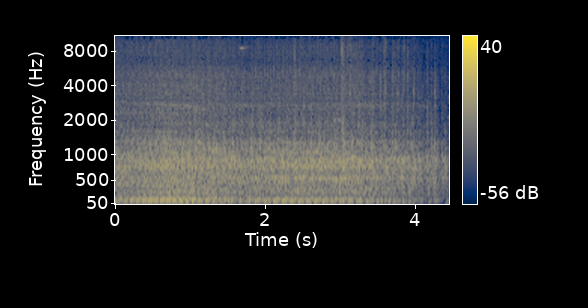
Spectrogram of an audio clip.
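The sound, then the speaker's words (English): A small ATV engine runs steadily with a rapid, throbbing low-pitched putter, loud and continuous throughout, easing slightly toward the end, as the ATV drives across a bison pasture at high noon on a hot day. No one speaks. “A couple of young bulls run behind the ATV as it makes its way across the property.”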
